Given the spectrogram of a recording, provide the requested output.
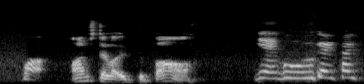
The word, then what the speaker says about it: Bath: So I am quite obviously northern, and so Bath is pronounced Bath because there's no R in it. And Aidan is very much southern, so he pronounced it wrongly with an R in it, which is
